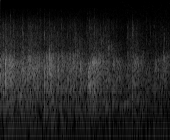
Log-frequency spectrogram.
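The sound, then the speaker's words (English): An audience applauds a young man who taught on the tabernacle, a dense wash of overlapping claps that holds at a fairly even level for a few seconds, with small surges here and there and no voices standing out. “Can we clap for this young man?”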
